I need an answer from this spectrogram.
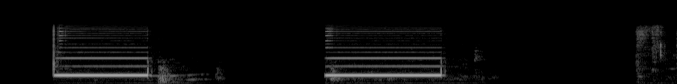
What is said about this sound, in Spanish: tenemos una importante llamada que ahorita vamos a hacer.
